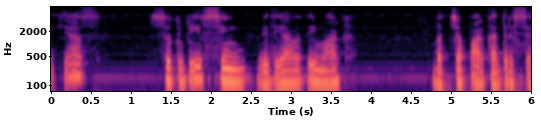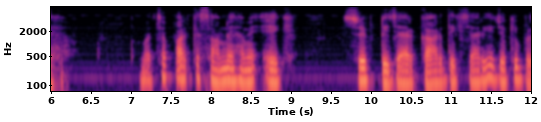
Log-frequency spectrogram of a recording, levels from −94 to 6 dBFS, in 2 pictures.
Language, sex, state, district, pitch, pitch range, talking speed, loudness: Hindi, male, Uttar Pradesh, Muzaffarnagar, 130 Hz, 115-145 Hz, 125 wpm, -28 LUFS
